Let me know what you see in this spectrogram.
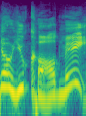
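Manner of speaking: mock angry, heated retort. Retelling how two kids argued on a prank call: imitating a heated argument. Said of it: "a huge heated argument".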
